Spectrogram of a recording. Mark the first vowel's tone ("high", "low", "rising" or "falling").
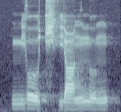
falling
